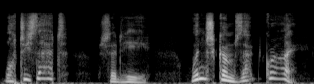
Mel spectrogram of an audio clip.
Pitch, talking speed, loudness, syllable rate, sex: 175 Hz, 170 wpm, -21 LUFS, 5.1 syllables/s, male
